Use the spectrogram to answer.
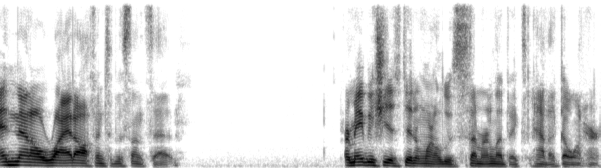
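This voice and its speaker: Speaking at a very fast pace yet with long, frequent pauses, a man with a medium pitch shows big swings in loudness. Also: ordinary pitch variation, very clean recording, silent background. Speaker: solo podcast host on women's soccer. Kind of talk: casual solo podcast monologue. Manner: sometimes slurs words; fast, many fillers and repetitions.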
